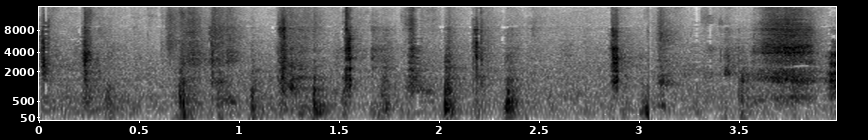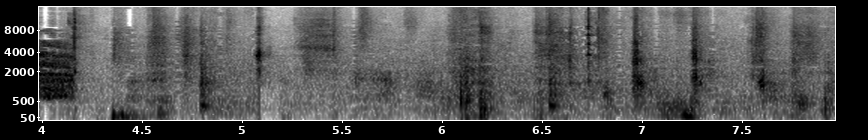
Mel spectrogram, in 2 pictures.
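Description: Close-up wet chewing and lip-smacking from someone eating roasted meat, in quick irregular clicks, with a short hiss about halfway through.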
